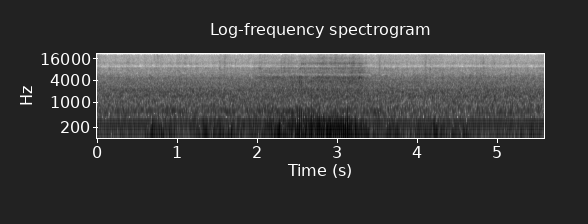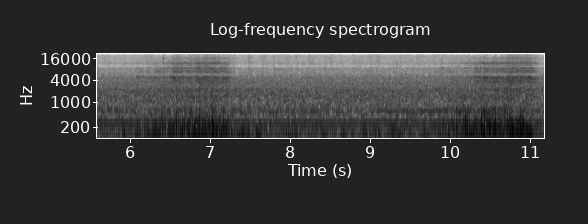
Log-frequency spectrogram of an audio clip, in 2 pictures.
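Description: Three loud, rough snores about four seconds apart over a steady fan hum; ordinary sleep snoring at roughly fifteen breaths a minute.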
